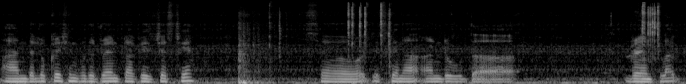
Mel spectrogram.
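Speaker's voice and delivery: talking while lying on his back; strained voice from under the car. Real, not acted. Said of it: "now that I'm under the car".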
